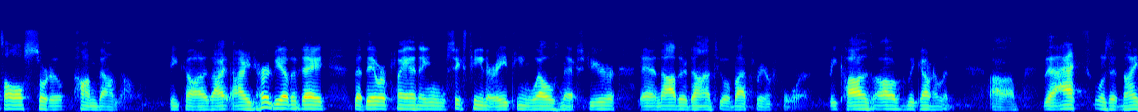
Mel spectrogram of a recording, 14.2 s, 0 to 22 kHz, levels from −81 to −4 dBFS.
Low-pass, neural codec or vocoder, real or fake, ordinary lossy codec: 7.2 kHz; codec, 16 kHz, 1 kbps, FreqCodec, larger model; fake; Opus, 64 kbps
